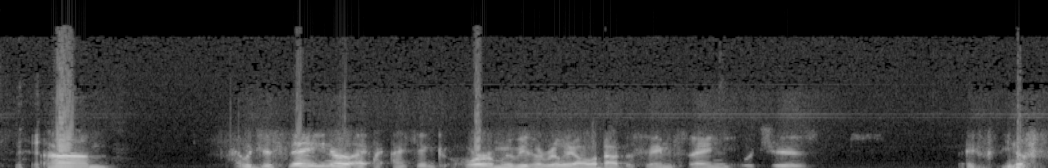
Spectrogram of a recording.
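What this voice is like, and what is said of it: Creaky, failing voice from cold. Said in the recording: “my voice is starting to go. Battling this cold ... it's got that creaky voice”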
